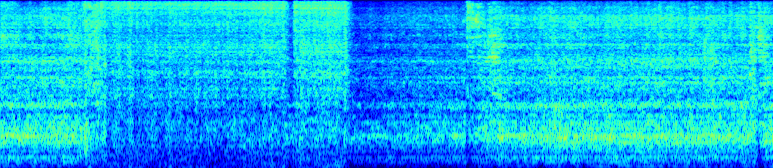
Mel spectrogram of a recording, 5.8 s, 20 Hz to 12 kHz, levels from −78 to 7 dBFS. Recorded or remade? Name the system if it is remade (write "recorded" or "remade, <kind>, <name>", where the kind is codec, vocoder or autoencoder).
remade, vocoder, Vocos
